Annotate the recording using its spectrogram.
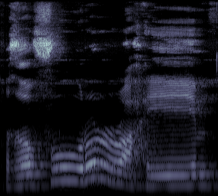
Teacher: Jadi ada tanwin bertemu dan huruf ro. Jadi ro yang pertama itu ya langsung dimasukkan ke ro yang kedua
